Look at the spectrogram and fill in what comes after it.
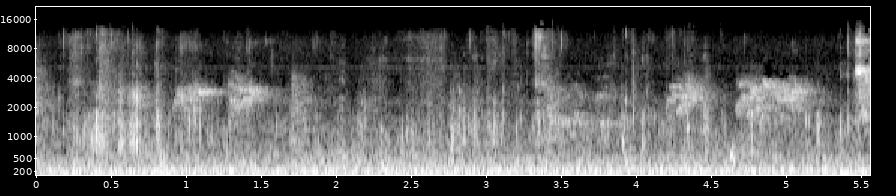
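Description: Faint chewing of a protein wrap filled with asparagus, bologna and cheese: soft mouth clicks through the chewing, with a sharper click near the end.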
